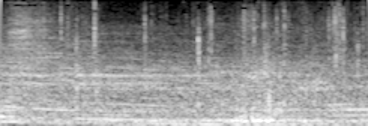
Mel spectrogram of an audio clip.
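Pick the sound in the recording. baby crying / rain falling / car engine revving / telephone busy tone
car engine revving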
